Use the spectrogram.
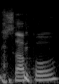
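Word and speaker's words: sapo: pronounce what sapple Sappo s a p o Sappo okay which is it's a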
